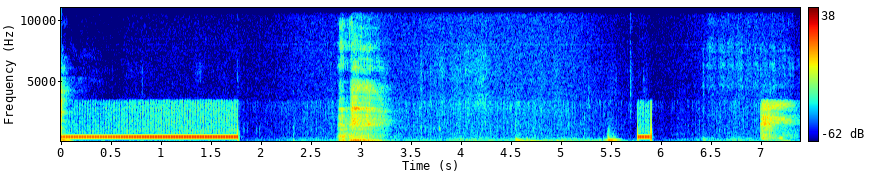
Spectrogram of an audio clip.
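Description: A telephone's steady dial tone plays for nearly two seconds, then quiet handling noises come as a number is dialed, followed by short, separate tone bursts as the line begins to ring.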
